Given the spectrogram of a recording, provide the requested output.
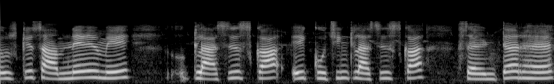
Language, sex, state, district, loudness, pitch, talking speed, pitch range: Hindi, male, Maharashtra, Gondia, -16 LUFS, 285 Hz, 140 wpm, 270-300 Hz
